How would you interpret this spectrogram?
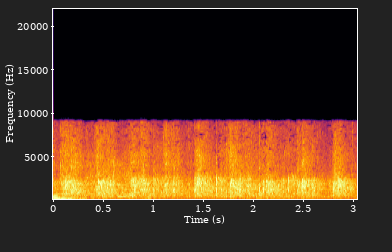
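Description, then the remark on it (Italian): Sustained applause from a group of people, a dense steady patter of many hands clapping at once, continuous throughout without any voices standing out. “c'è pure l'applauso.”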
